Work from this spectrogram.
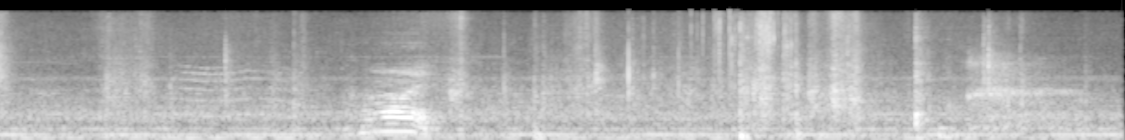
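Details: Chacha, a pet cat indoors, lets out one short meow with stacked harmonics about two seconds in, over a background of human speech and low room hum.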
